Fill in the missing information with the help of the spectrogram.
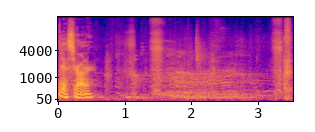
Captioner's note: sniffling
